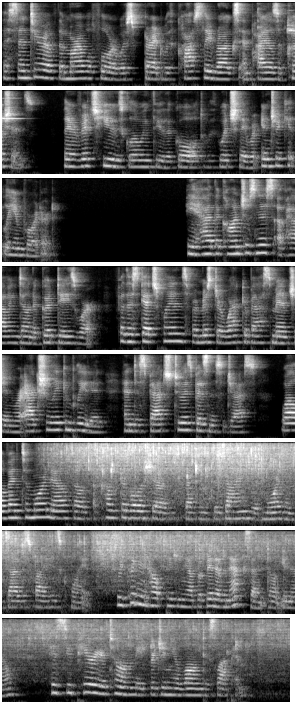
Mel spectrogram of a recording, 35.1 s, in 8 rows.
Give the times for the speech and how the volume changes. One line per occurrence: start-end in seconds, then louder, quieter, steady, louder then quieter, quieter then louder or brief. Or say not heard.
0.0-9.6 steady
11.6-34.5 steady.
